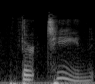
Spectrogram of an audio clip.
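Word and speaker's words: thirteen: note here about numbers numbers like 13 14 15 and so on have shifting stress meaning it can be on the first or second syllable now when we count the stresses on the first syllable for example 10 11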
